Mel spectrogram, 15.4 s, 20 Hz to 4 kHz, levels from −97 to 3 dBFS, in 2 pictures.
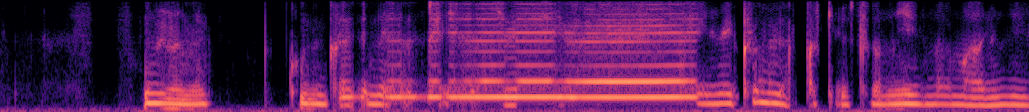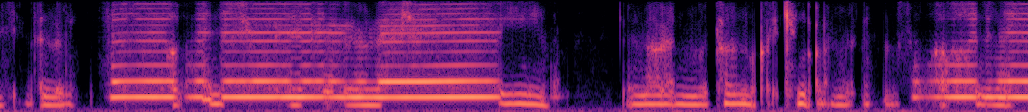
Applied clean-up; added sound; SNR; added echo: neural diffusion model UNIVERSE++.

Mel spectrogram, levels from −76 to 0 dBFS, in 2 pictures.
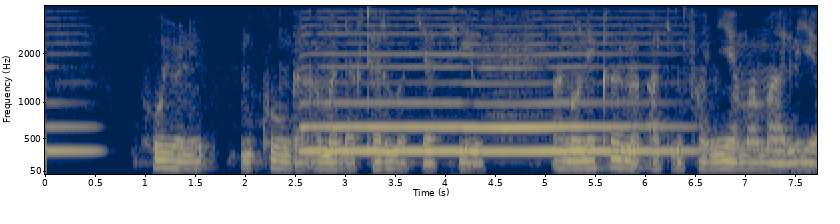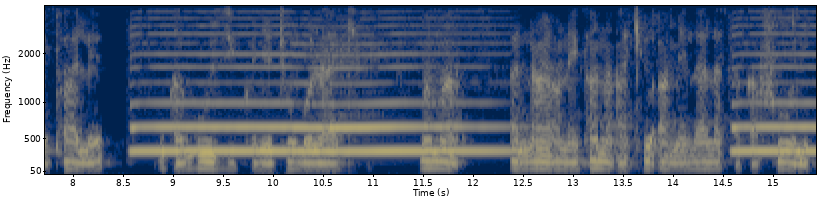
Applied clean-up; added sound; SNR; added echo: none; Wind instrument, woodwind instrument; -3 dB; none.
